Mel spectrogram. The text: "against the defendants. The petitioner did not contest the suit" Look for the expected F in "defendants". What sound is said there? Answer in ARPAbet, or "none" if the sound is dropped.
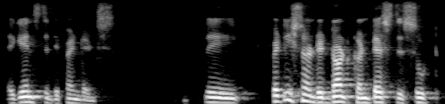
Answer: F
